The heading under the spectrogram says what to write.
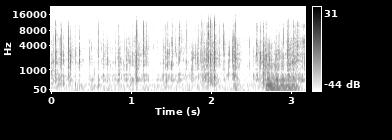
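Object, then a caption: Clear plastic blister package with cardboard card. A small clear plastic hanging-retail blister package with a printed white cardboard header card and a dark item inside is held in both hands in front of the chest while the fingertips squeeze and press the plastic. This produces a steady stream of quick, bright crinkling and crackling snaps. Near the end, a low, voice-like hum rises beneath the crinkles.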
